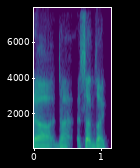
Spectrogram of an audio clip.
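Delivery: ordinary talk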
